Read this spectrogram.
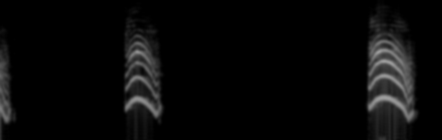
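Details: Kitten calling its mother: a clipped cry at the start, then two separate arched meows a few seconds apart, the second louder and longer, with silence around them.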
